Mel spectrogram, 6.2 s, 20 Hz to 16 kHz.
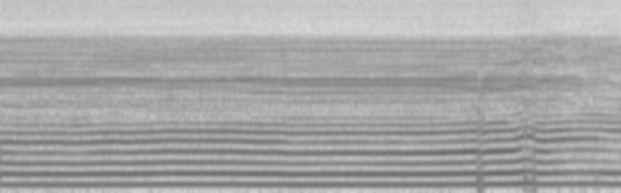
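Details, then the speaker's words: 7310 chainsaw chain test in cut, rakers fine, grabbing hard with big chips: high steady scream at full revs barely dropping, running as if unloaded. "But you can hear how the thing's screaming to the moon like it's got no load."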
